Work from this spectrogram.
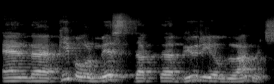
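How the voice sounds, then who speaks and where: A man with a Japanese accent talks at a very fast pace, his pitch fairly high and his tone bright and sharp. His pitch varies in an ordinary way, and the room echo is audible. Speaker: spiritual teacher. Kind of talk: lecture. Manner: halting.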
